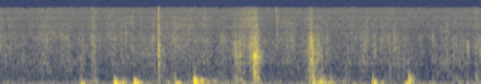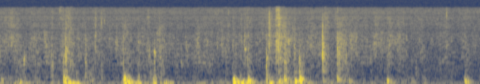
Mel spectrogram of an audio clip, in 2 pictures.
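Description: Two cats tussle, thumping and scuffling on a rug.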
